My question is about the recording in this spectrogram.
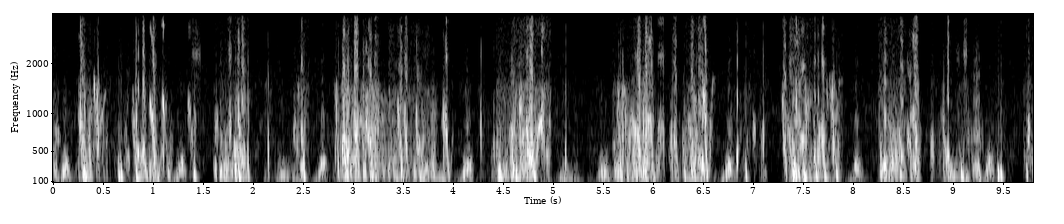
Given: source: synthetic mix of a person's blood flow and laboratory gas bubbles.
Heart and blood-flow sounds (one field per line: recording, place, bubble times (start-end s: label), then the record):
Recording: Doppler ultrasound of blood flow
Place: precordium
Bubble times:
0.00-0.08 s: bubbles
0.23-0.55 s: bubbles
0.61-1.22 s: bubbles
1.34-1.48 s: bubbles
1.59-1.99 s: bubbles
2.11-2.19 s: bubbles
2.40-2.56 s: bubbles
2.79-4.03 s: bubbles
4.25-4.31 s: bubbles
4.38-4.99 s: bubbles
5.08-5.17 s: bubbles
5.58-6.62 s: bubbles
6.80-7.14 s: bubbles
7.28-7.91 s: bubbles
8.24-8.69 s: bubbles
8.76-9.31 s: bubbles
9.41-9.53 s: bubbles
9.70-9.80 s: bubbles
From the record:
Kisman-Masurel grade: 444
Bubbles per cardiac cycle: continuous sound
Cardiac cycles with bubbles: 100%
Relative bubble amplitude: maximal (0.775 to 0.999)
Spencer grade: 4 (maximum detectable bubble signal sounding continuously throughout systole and diastole of every cardiac period, and overriding the amplitude of the normal cardiac signals)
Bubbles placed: only in the low amplitude regions of the cardiac cycle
